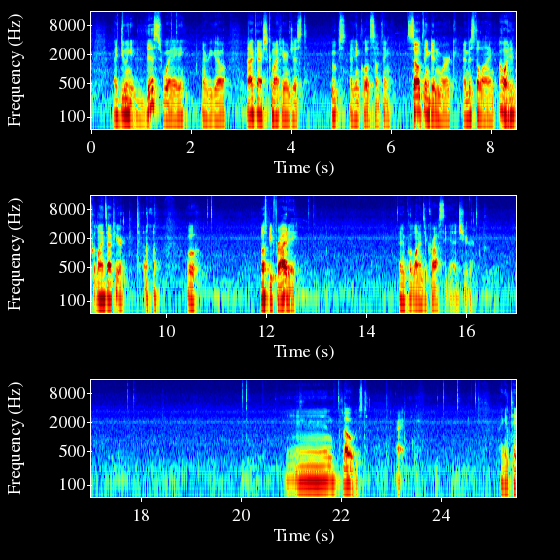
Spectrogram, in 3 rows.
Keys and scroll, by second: 2.2 e, 8.4 l, 13.3 l, 18.5 l, 23.4 e.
